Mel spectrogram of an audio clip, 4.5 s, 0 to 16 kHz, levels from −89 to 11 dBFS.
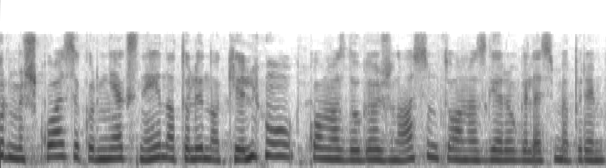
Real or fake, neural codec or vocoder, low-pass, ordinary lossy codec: fake; codec, 16 kHz, 8 kbps, FreqCodec, larger model; 7.2 kHz; MP3, 96 kbps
